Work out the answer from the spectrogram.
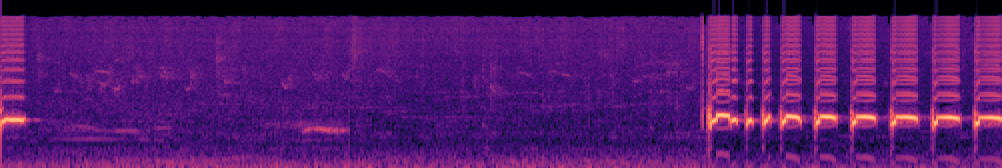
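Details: Local wild-type zebra dove song, used as a lure to set lazy doves singing. Over four seconds of quiet with faint tones, then a fast burst of about eight loud, clipped, ringing coos.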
